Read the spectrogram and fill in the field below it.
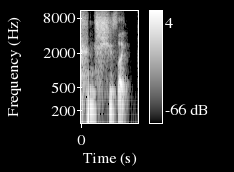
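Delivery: normal talking voice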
